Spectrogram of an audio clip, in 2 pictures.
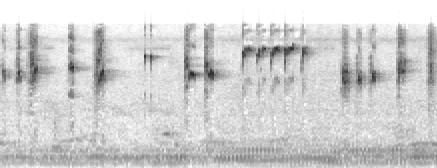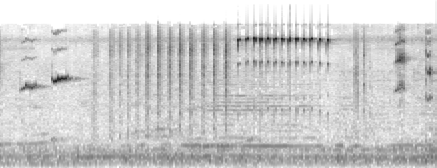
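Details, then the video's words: Rolling, nonstop konin song used as bait to draw sunbirds into answering: varied high chips, whistled slurs, and a fast ticking trill near the end. Low hum underneath. "konin gacor ngerol suara rapat untuk pancingan kolibri bahan cepat respon!!!"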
